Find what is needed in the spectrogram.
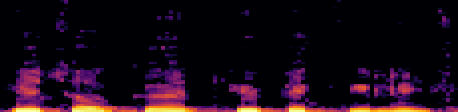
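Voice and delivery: timid caricature of Raquel giving in to Becky; imitating Raquel shrugging. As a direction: play Raquel backing down sheepishly. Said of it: "She's like".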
